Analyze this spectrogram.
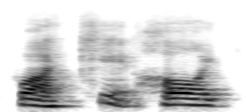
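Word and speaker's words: Joaquín: The next one is, the J is an H sound. So you say H-O-A, hoa, hoa. And then the K, the Q is a K, and the U is silent. So you say keen, keen. And it has an accent, so that's easy. It tells us where to put the stress. So just say Joaquin, say hoa, but it comes out hua, hua.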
